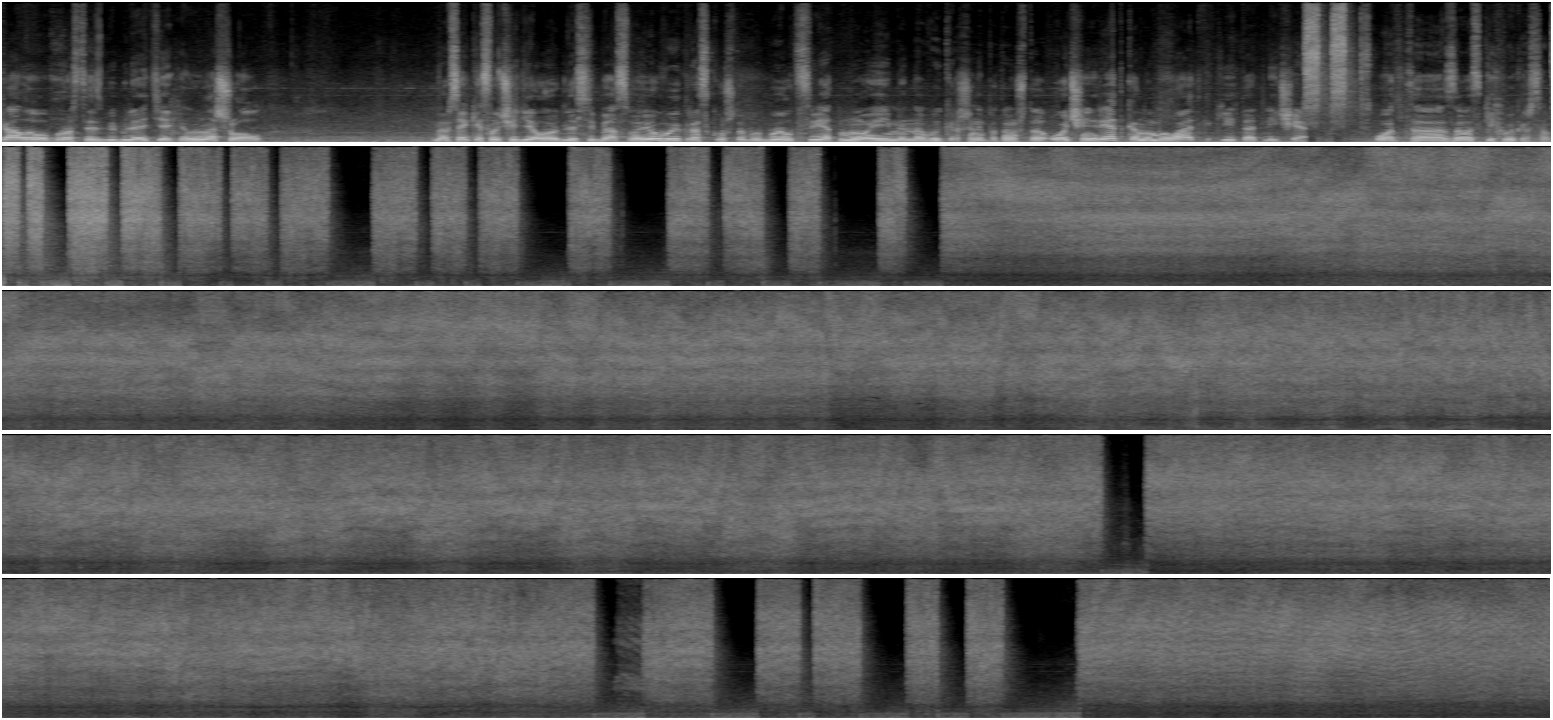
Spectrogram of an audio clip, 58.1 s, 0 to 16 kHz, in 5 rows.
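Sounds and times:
spray gun hissing: 11.6s - 54.0s, 54.6s - 58.0s.

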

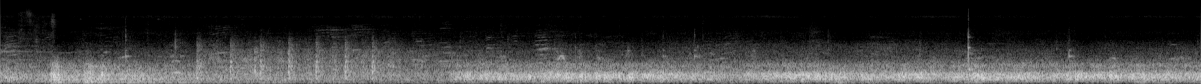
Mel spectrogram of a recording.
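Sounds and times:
distant fireworks crackling: 0.0s - 12.0s
sharp firework crack: 0.2s - 8.7s.

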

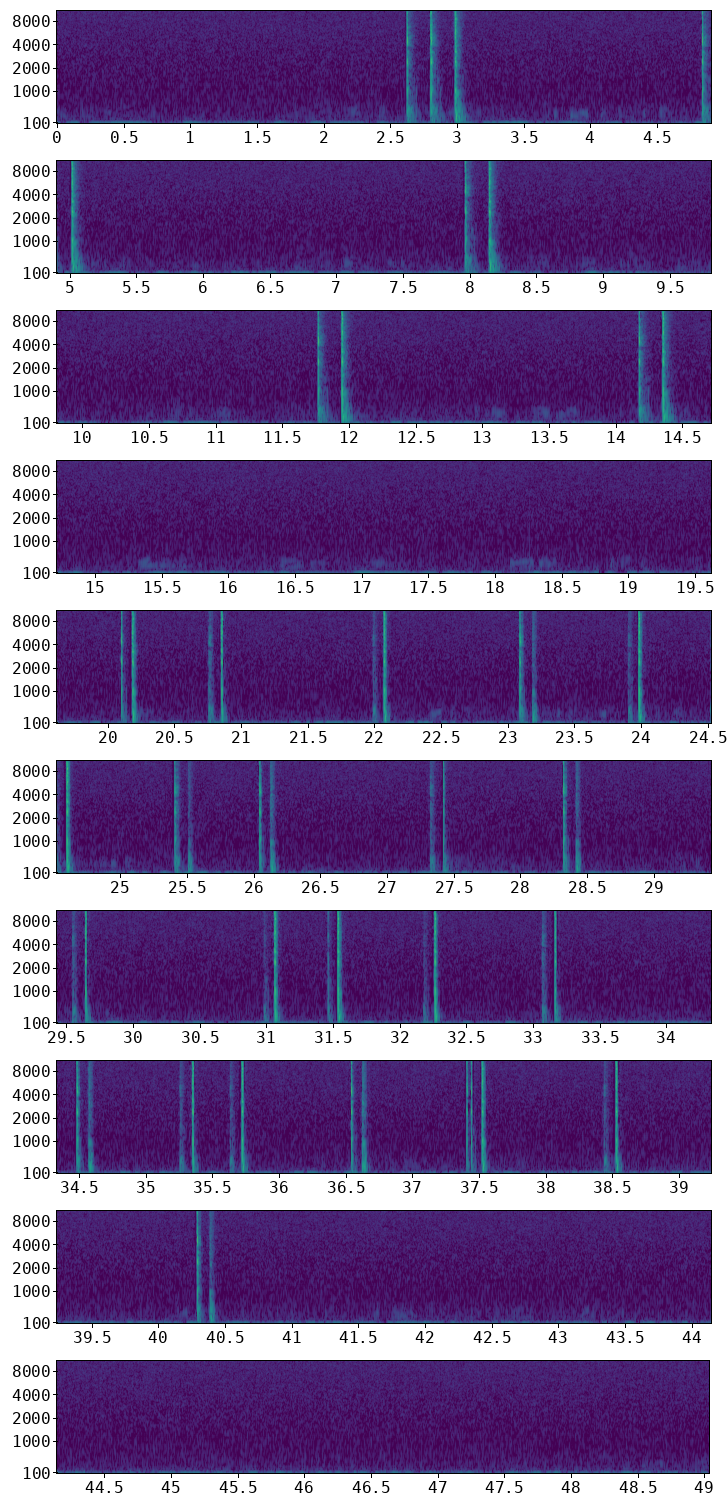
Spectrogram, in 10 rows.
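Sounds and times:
computer mouse button clicking: 2.6s - 3.1s, 4.8s - 5.2s, 8.0s - 8.3s, 11.8s - 12.1s, 14.2s - 14.5s, 20.1s - 21.0s, 23.1s - 23.3s, 25.4s - 26.2s, 27.3s - 27.5s, 28.3s - 28.5s, 29.6s - 29.8s, 34.5s - 34.7s, 36.5s - 36.7s, 37.4s - 37.6s, 38.4s - 38.6s, 40.3s - 40.5s.

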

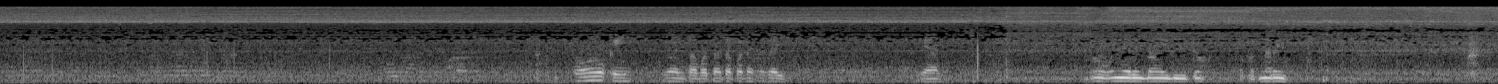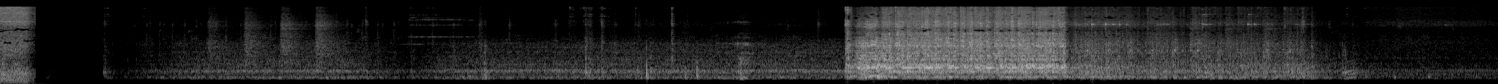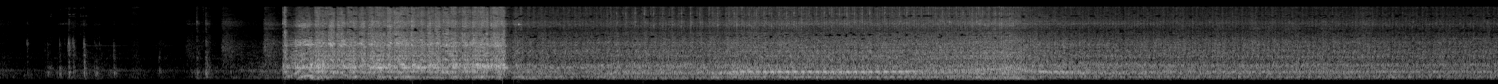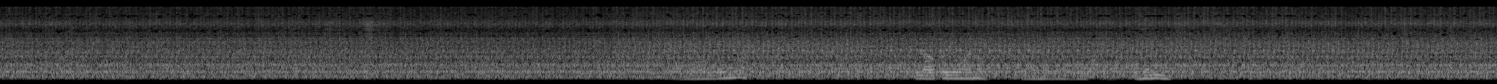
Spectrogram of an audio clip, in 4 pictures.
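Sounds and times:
engine running steadily: 0.0s - 15.4s, 32.8s - 59.9s
engine starter cranking: 23.4s - 28.3s, 32.6s - 43.2s.

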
